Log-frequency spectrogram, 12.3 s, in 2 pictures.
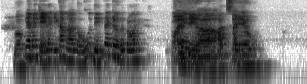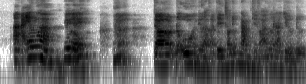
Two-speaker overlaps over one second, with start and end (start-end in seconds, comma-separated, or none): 3.5-4.9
